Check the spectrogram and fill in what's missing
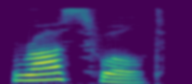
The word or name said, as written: Roswalt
